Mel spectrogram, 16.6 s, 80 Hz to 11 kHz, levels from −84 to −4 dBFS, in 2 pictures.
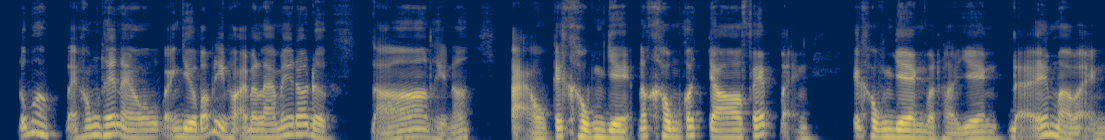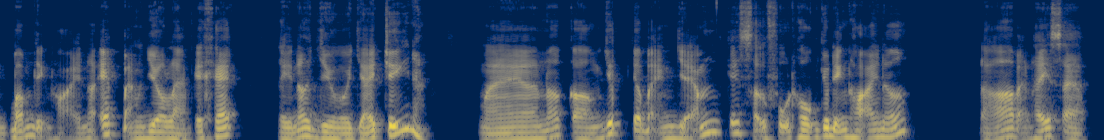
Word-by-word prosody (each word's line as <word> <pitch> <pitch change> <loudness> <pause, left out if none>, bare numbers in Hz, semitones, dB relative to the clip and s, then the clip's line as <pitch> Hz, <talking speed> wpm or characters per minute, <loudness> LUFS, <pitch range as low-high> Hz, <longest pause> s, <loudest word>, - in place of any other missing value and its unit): đúng - - -1
hông? 185 -5 0
Bạn 115 - -5
hông 160 +4 0
thể 175 +2 +4
nào 125 -4 0
bạn 140 - -2
vừa 135 -1 +6
bấm 135 - +1
điện - - +1
thoại 130 - 0
bạn 125 0 +1
làm 125 +2 0
mấy 170 +3 +1
đó 180 - +3
được. 125 - 0 0.3
Đó, 130 +6 +2
thì 95 - -5
nó 115 +7 -5 0.3
tạo 100 -1 +2
cái 145 - +4
không 130 -3 +3
gian 120 -1 +5
nó 145 - +2
không 140 -2 +3
có 155 - +4
cho 130 -1 +5
phép 160 +8 +1
bạn 100 -3 -7 0.3
cái - - -1
không 135 -2 +2
gian 125 -2 +6
và 105 - -1
thời 95 -2 -4
gian 110 +1 +1
để 155 +5 0
mà 150 - +2
bạn 100 0 -4
bấm 155 - -1
điện 145 - -6
thoại, 100 - -8
nó 105 - -6
ép 180 0 0
bạn 105 +1 -4
vô 115 -2 +2
làm 95 -3 -2
cái 110 - -3
khác 145 +5 +1 0.3
thì 100 -1 -2
nó 145 +6 +2
vừa 105 -3 +1
giải - - +2
trí - - +5
nè, - - +1 0.4
mà 100 +3 -1
nó 125 +8 -2
còn 105 -5 -3
giúp 195 - +4
cho - - +2
bạn 105 +1 -4
giảm 185 - -2
cái 200 - -2
sự 195 - -4
phụ - - -3
thuộc 125 -2 +1
vô 150 - +5
điện 125 -2 +2
thoại 125 0 0
nữa. 140 - -1 0.5
Đó, - - -1
bạn - - -7
thấy - - 0
sao? - - -4
125 Hz, 265 wpm, -24 LUFS, 105-145 Hz, 0.5 s, vừa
